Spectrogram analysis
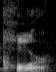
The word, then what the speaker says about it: Corps: have pet peeves for that and the word cor as in like military the US Marine Corps whatever it corpse people always say corpse and people argue with me like guys that's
